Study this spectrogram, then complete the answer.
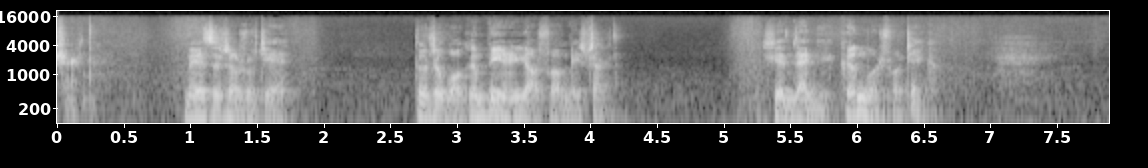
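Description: An elderly man speaks warmly and calmly, close by.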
